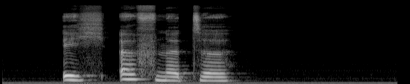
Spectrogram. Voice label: "ich oeffnete", German; verbs past tense regular

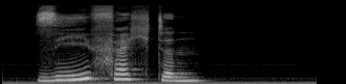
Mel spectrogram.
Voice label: "sie fechten", German; verbs present tense irregular

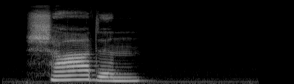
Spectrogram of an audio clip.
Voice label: "Schaden", German; masculine

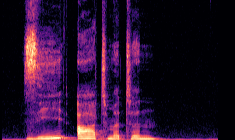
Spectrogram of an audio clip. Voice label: "sie atmeten", German; verbs past tense regular

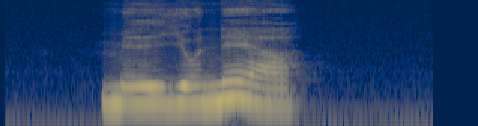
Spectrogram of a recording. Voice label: "millionaer", german; masculine

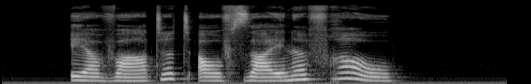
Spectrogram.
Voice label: "er wartet auf seine frau", German; nouns declension accusative

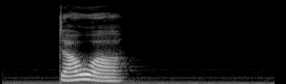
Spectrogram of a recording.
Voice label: "dauer", German; nouns gender feminine

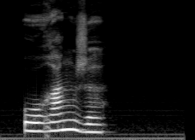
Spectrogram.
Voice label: "Orange", German; fruits

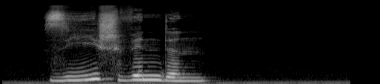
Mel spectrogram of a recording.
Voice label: "sie schwinden", German; verbs present tense irregular

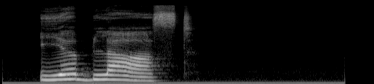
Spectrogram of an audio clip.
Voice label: "ihr blast", German; verbs present tense irregular

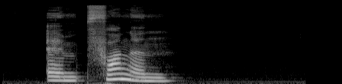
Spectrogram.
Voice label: "empfangen", German; verbs present tense irregular

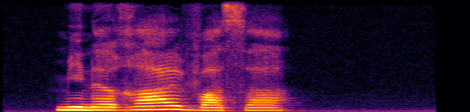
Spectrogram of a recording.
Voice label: "mineralwasser", german; soft drinks new words

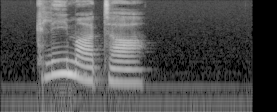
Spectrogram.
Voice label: "klimata", german

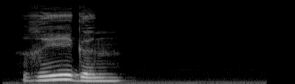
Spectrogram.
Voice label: "Regen", German; masculine

